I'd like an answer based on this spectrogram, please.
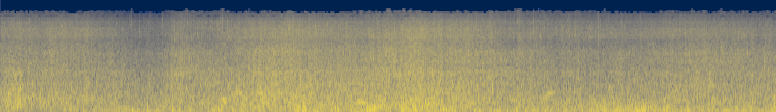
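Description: Choppy sea waves washing and splashing, with wind rumbling on the microphone.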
